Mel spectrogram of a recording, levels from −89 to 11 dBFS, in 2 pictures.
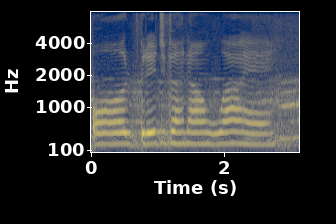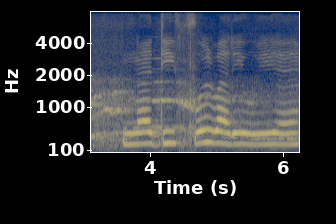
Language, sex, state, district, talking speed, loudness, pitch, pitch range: Hindi, male, Bihar, Sitamarhi, 95 wpm, -16 LUFS, 235 Hz, 230-245 Hz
